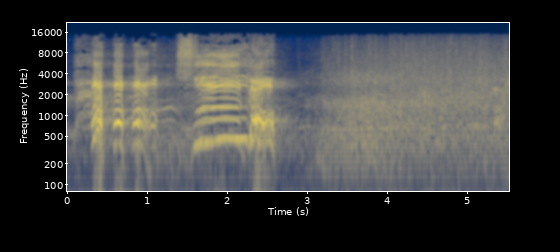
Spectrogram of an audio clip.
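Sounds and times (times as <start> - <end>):
laughter: 0.1 - 5.5
audience applause at a crosstalk comedy performance: 3.2 - 5.5.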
